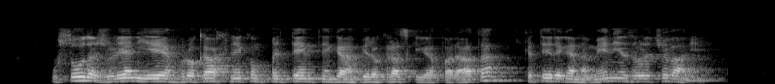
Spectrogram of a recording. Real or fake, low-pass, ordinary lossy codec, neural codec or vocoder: real; 5.4 kHz; none; none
